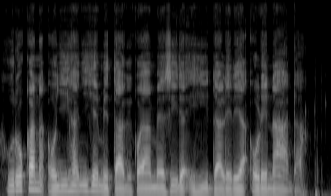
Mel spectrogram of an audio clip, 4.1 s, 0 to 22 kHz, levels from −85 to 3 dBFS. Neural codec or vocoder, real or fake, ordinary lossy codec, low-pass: none; real; none; none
